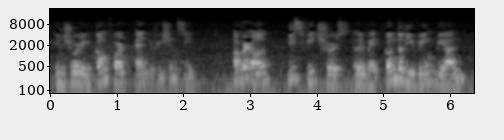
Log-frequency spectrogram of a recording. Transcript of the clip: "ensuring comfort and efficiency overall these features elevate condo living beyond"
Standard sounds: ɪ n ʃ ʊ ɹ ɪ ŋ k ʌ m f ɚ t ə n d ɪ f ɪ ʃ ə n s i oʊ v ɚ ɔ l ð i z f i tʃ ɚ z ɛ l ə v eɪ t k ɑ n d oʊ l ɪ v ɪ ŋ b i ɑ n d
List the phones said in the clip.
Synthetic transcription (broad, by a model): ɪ n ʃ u ɹ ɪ ŋ k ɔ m f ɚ t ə n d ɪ f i ʃ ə n s i oʊ v ɚ ɔ l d i s f i tʃ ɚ s ɛ l ə v eɪ t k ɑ n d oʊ l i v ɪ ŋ b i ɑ n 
